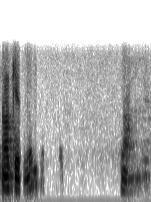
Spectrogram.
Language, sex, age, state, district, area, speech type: Kannada, male, 18-30, Karnataka, Bangalore Rural, rural, conversation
